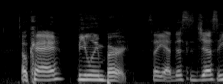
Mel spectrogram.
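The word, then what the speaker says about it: Bielenberg: And to pronounce that last name took me a second. Bielingberg. Okay? Bielingberg.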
